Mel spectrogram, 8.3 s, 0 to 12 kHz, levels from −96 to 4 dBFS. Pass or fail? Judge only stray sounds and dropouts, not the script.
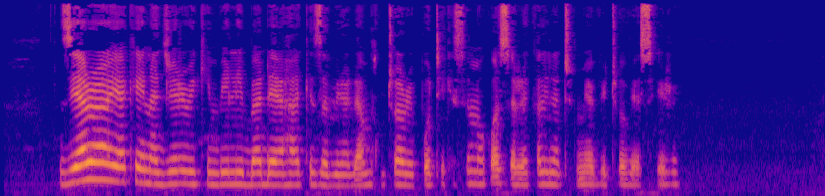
pass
